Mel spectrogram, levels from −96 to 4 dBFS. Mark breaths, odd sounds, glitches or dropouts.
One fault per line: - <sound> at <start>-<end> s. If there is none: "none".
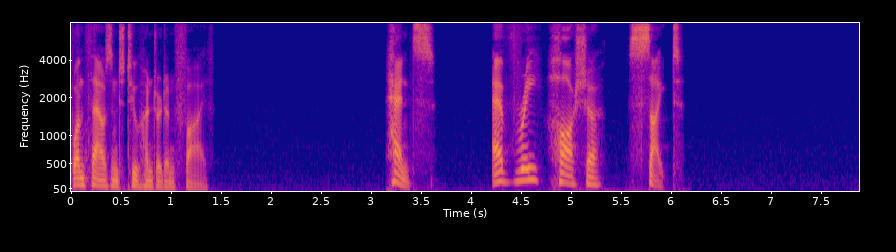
none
